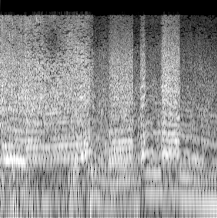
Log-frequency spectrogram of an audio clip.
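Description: Race car engine at Long Beach in a racing game, the car drifting on cold tires: steady loud harmonic engine drone with rising and falling revs, continuous and close, no talk.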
